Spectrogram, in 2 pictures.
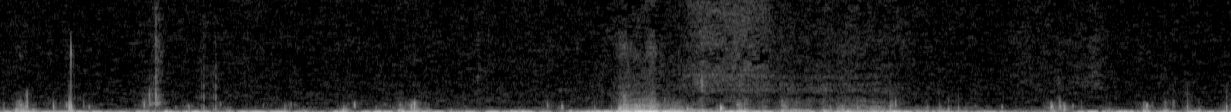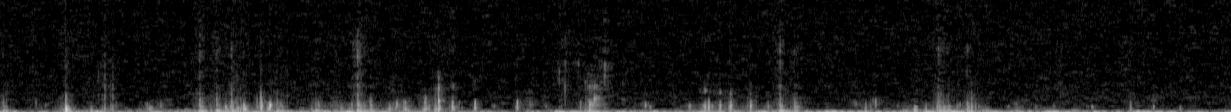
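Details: Stomach growl recorded for ASMR: continuous low gurgling and rumbling with bubbly pops; ordinary borborygmi.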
